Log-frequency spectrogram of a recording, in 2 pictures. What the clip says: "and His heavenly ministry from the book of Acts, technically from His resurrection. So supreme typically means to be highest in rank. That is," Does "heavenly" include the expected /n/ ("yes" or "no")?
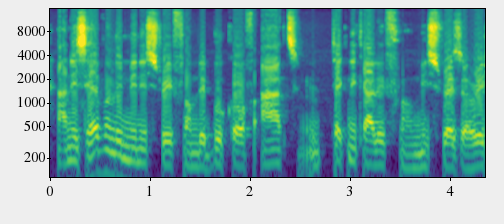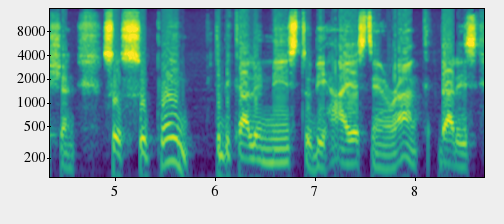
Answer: yes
